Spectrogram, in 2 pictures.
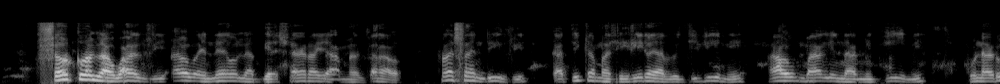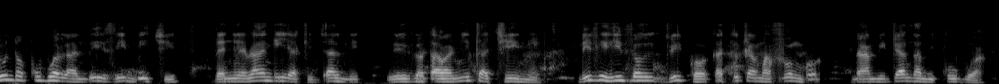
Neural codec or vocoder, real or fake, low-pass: codec, 24 kHz, 1.5 kbps, HILCodec; fake; 7.2 kHz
